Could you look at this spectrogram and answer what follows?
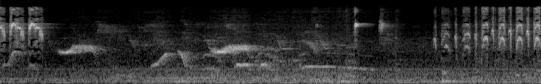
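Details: Spiderhunter lure song with added phrases, intended to draw replies from other spiderhunters: high ticks at the start, a few mid-pitched slurred whistles, then a quickening series of bright chips.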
